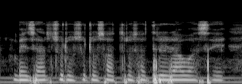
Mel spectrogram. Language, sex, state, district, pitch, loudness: Bengali, female, Assam, Hailakandi, 200 Hz, -19 LUFS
